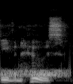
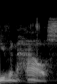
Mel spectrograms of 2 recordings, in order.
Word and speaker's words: Evenhuis: If you were in Holland, it would be pronounced even Hoos. But when my parents came to America, they wanted to Englishize it, I guess you would say. So the approximation would be Even House.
